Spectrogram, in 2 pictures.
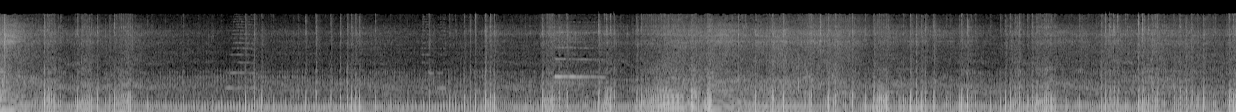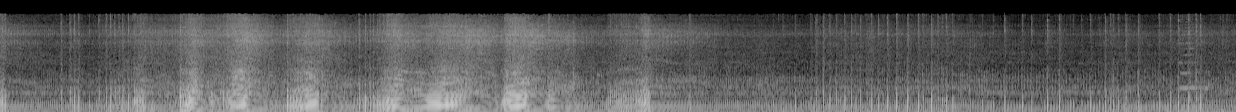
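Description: Scorpa trials motorcycle engine on a slow technical ride, revved up and dropped back in repeated short throttle blips, with a burst of quick blips about two-thirds of the way through that is the loudest part. Knocks and clatter from the bike over rough ground run throughout.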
